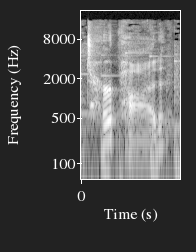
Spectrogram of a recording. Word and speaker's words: Turpod: In Tojo Falls, I encounter a Sunflora that I name Turpod with a silent P.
